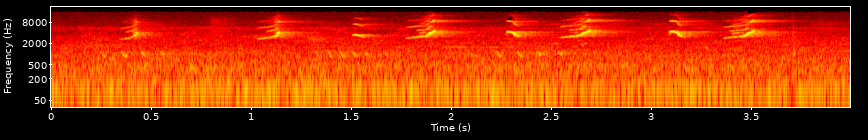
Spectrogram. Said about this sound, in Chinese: 它们会在住家附近的公园里面筑巢繁殖，所以搞不好啊，各位朋友哪一天在住家附近的公园，就可以看到凤头苍鹰呢，在树枝之间睁着黄色的大眼盯着你看哦。下一次啊，听到了这个叫声。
